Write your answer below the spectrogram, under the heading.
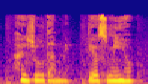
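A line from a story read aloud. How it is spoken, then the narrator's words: Crying murmur. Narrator (Spanish): lloraba y murmuraba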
